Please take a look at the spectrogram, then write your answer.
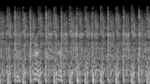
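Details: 1970 Rupp Scrambler small single at idle: fast, light knock on every few beats that disappears with a little throttle; cause unknown, the clutch and brake were then removed to investigate.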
